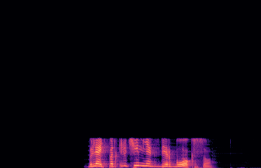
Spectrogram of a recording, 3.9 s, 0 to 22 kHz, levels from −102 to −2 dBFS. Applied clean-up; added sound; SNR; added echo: neural mask model DeepFilterNet 3.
